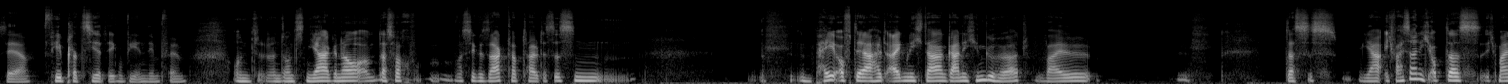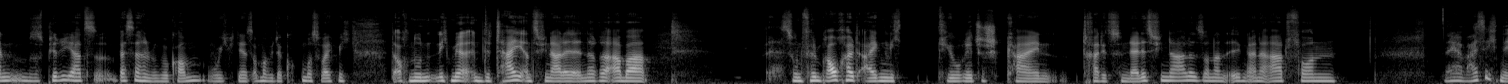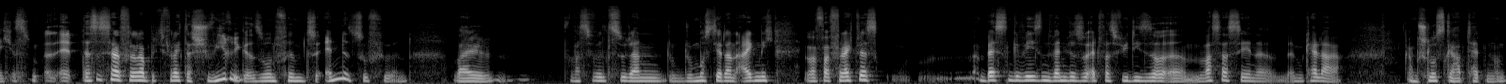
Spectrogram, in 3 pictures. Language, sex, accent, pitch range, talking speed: German, male, German, 150-180 Hz, 180 wpm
